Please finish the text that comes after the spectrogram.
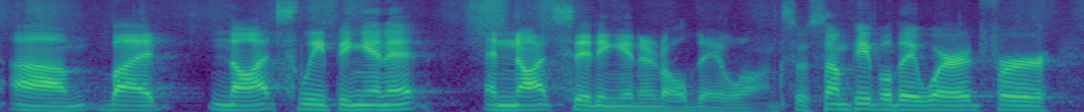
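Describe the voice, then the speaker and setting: Male, 30s, chiropractor presenting to a small group, smooth clear voice, relaxed and rambling. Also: mid-range voice, moderate pace. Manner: friendly, loose, many restarts and fillers. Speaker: chiropractor leading a workshop. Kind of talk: informal presentation with audience questions. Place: small clinic room with a seated audience. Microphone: room camera at a distance.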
